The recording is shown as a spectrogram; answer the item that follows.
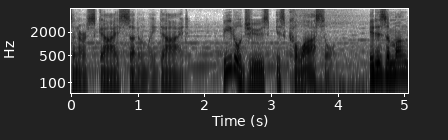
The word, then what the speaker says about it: Betelgeuse: Beetlejuice, pronounced Beetlejuice, Beetlejuice is no ordinary star.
